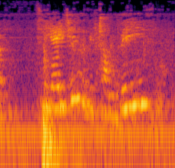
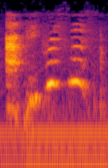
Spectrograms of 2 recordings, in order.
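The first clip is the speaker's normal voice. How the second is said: much higher, slow, sweet Cockney "Happy Christmas"; innocent Cockney greeting; 12 semitones higher, slower than usual. Shown as a demonstration. Showing fair performers an innocent Cockney greeting, high and slow. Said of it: "something very innocent like".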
